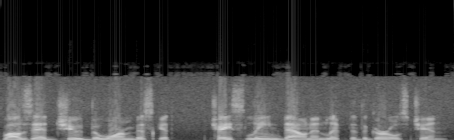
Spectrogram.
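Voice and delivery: plain reading voice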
